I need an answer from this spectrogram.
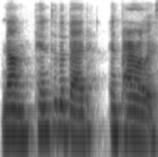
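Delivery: ordinary delivery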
